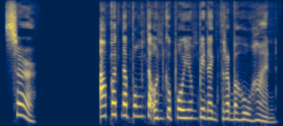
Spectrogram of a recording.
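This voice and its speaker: A woman voicing a humble elderly male construction foreman in an audio story, soft, respectful and pleading with a slight tremble. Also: on the high side, very animated, measured pace, dry recording, clean studio sound, pitched above the performer's own voice.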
